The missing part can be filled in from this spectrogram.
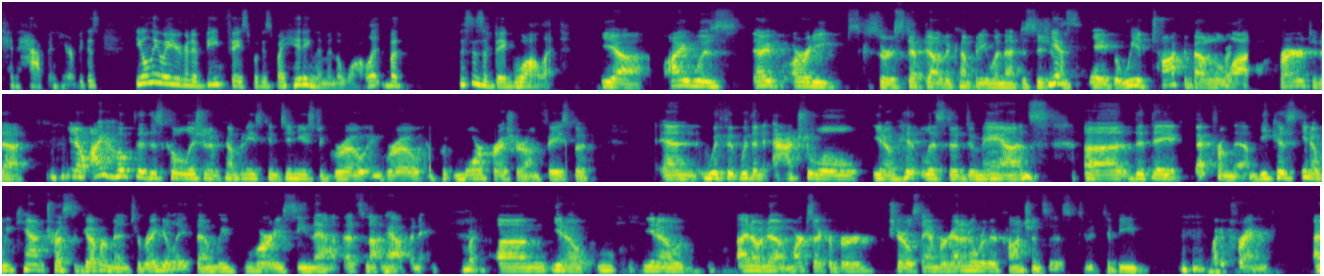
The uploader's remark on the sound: Recorded as part of the Lesbians Who Tech virtual Pride Summit. This interview was recorded as part of the Lesbians Who Tech virtual Pride Summit.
